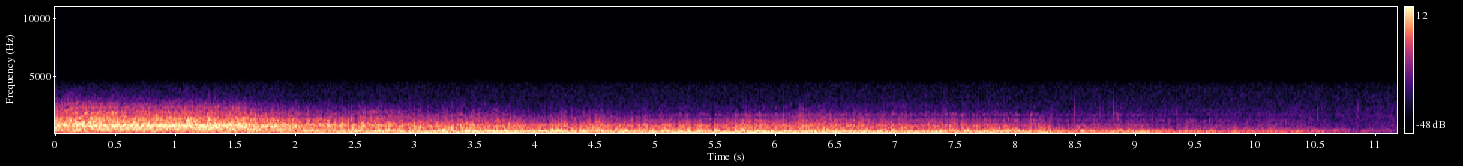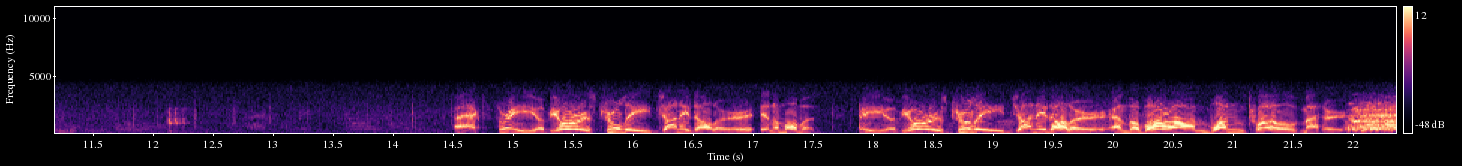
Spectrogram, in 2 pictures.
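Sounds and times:
laboratory building exploding: 0.0s - 11.6s
speech: 14.6s - 22.2s.

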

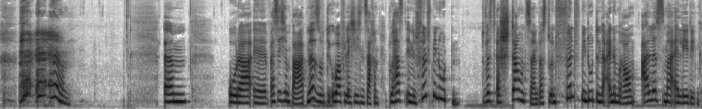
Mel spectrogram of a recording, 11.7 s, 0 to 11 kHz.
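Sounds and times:
person clearing throat: 0.3s - 1.2s
speech: 1.0s - 1.2s, 2.8s - 11.6s.

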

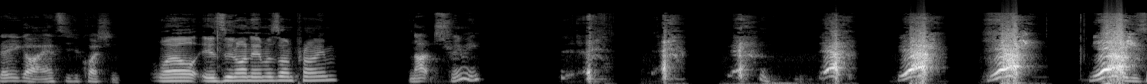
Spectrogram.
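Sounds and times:
speech: 0.0s - 3.4s, 4.1s - 4.9s, 7.6s - 7.8s, 10.9s - 11.4s
person sneezing: 6.6s - 10.4s.

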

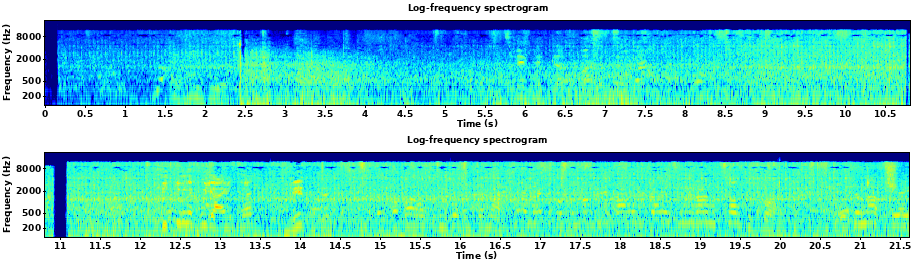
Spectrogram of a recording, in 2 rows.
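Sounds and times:
people talking excitedly: 0.0s - 2.5s, 5.0s - 8.9s, 11.8s - 21.6s
missile strike explosions on an airport in Ivano-Frankivsk, western Ukraine: 0.2s - 12.5s
speech: 1.4s - 3.3s, 12.6s - 21.6s
sharp boom: 2.4s - 7.6s.

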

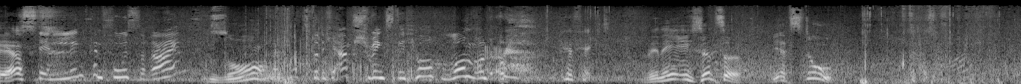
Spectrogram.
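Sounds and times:
speech: 0.0s - 9.2s
horse hooves walking: 2.3s - 6.3s, 8.6s - 10.1s.

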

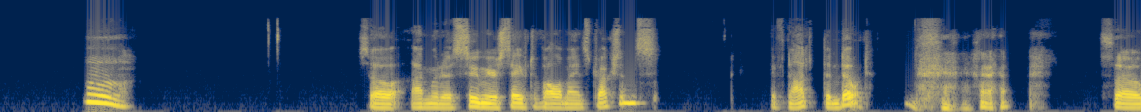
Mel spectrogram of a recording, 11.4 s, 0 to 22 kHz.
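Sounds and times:
person yawning: 0.8s - 1.4s
speech: 3.7s - 6.6s, 7.7s - 11.4s.

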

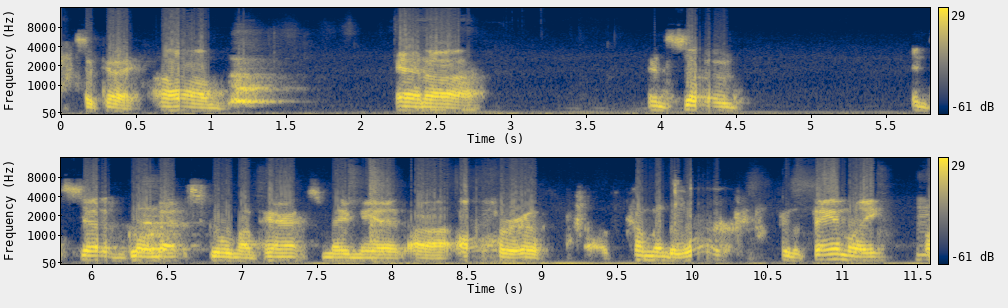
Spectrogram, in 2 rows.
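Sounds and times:
faint murmur: 0.0s - 11.5s
speech: 0.2s - 1.3s, 2.2s - 2.9s, 3.9s - 4.6s, 5.7s - 11.5s
dog bark: 1.1s - 1.6s, 6.3s - 6.7s.

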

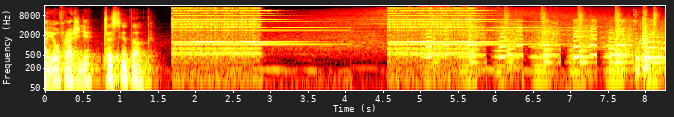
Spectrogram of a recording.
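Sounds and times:
speech: 0.0s - 1.5s
old-fashioned police desk telephone bell ringing: 1.7s - 7.8s.

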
